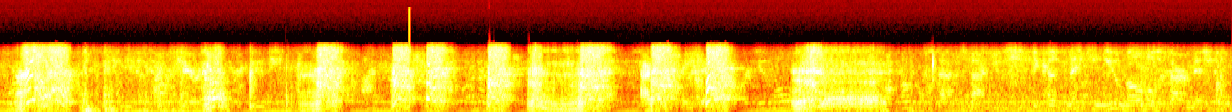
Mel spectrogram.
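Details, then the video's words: Doberman described as vicious, reacting after being called crazy: a string of harsh, rasping growl-barks in short bursts, some clustered closely and others spaced a second or more apart, with a longer snarling burst near the end. "Vicious Doberman"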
